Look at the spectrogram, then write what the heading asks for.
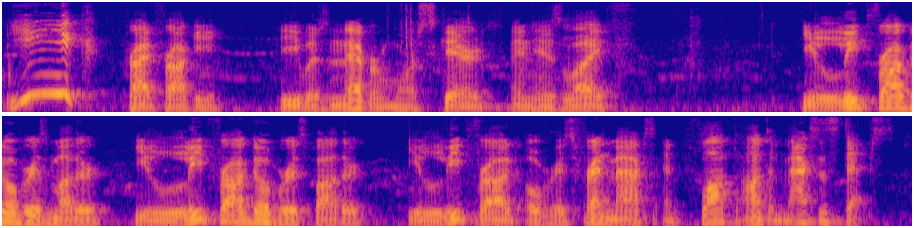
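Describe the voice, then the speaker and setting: A man's voice: on the low side, measured pace, sharp tone. A man reading a children's picture book aloud in a dramatic way, with emphatic sound-effect words. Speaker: storybook reader. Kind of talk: animated children's read-aloud.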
